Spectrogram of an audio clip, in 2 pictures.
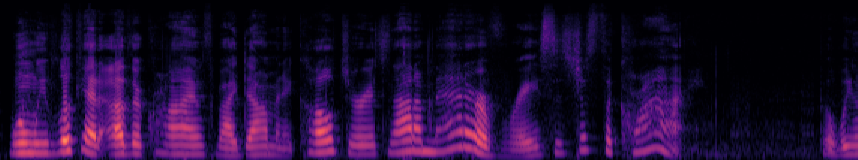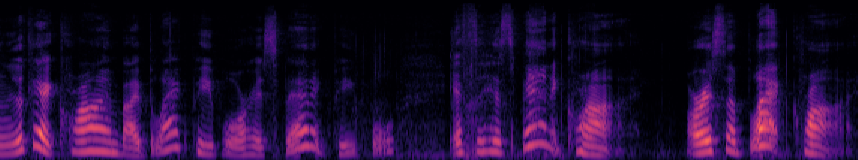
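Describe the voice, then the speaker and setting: A woman in a serious documentary interview, speaking deliberately and stressing her contrasts. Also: fairly high pitch, expressive, creaky.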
